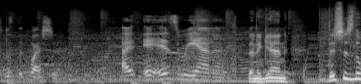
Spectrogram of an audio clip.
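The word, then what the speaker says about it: Rihanna: It is 'Ree-anna.'" Then again, this is the woman who thinks the word "umbrella" is pronounced like this … "Under my Umbrella-ella-ella-eh.”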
